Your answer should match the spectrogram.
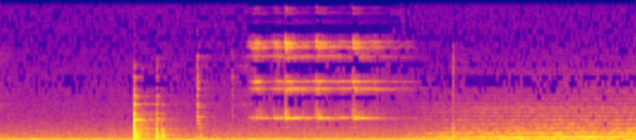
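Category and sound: signal or alarm, bells ringing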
